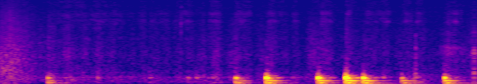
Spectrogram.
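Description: Chalk or marker strokes on a classroom board, a sparse run of short scratchy taps that bunch into quick bursts toward the end, fairly close and quiet, with no talking.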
